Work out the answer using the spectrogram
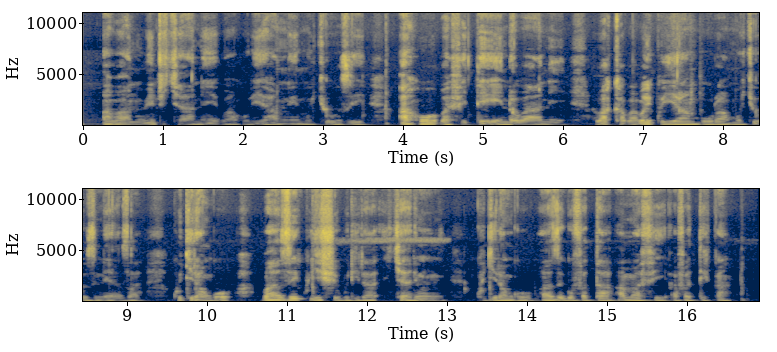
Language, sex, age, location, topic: Kinyarwanda, female, 18-24, Nyagatare, agriculture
